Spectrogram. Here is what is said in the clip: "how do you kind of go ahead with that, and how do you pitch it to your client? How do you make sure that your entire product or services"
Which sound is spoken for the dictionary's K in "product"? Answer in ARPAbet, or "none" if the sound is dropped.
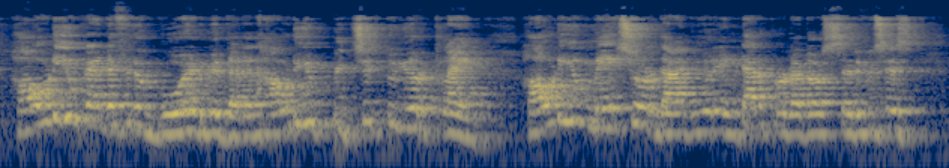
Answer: K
